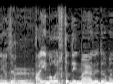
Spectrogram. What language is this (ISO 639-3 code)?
heb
